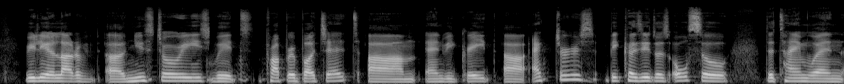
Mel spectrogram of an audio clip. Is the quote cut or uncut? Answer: cut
